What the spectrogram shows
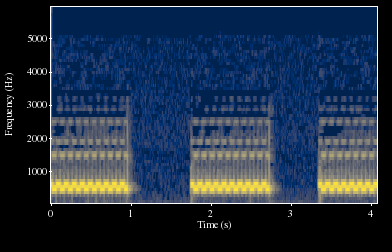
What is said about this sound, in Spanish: Bueno, una llamada en línea, lo oímos.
